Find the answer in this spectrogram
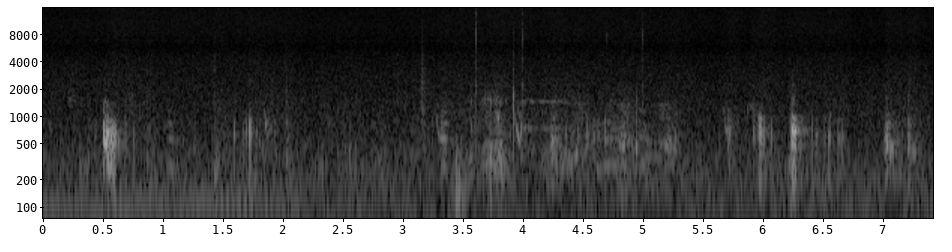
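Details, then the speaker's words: A chicken with severe snoring (ngorok), possible causes cold, CRD, avian influenza or cholera: short rattling, snoring respiratory rales and soft clucks against a quiet coop background. "Kedengaran ya suaranya? Ya, itu ngorok parah ini. Semoga nggak menular ke teman-temannya."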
